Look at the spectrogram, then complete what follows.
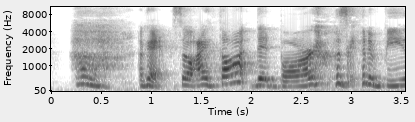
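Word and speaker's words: barre: so i thought that barr was gonna be like i don't know if any of you guys have done bar b-a-r-r-e that's how you spell it but it's like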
